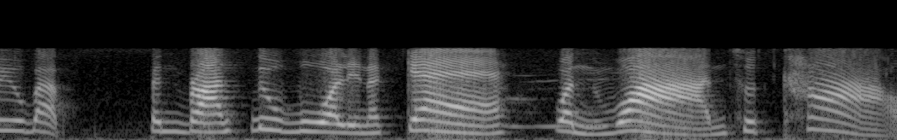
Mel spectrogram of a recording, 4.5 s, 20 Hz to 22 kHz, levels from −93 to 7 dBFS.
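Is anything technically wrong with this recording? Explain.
Yes. 4-bit ADPCM compression runs through the whole clip. Each sample is coded as a small 4-bit step away from a predicted value, with the step size adapting continuously, so the coding error rides along as broadband noise that rises and falls with the speech. The damage is heavy: loud syllables carry a gritty hiss, and sharp onsets distort where the step lags behind the waveform. Nothing survives above 5.4 kHz, pointing to a low sample rate and a stream around 44 kbps, which leaves the speech dull.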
